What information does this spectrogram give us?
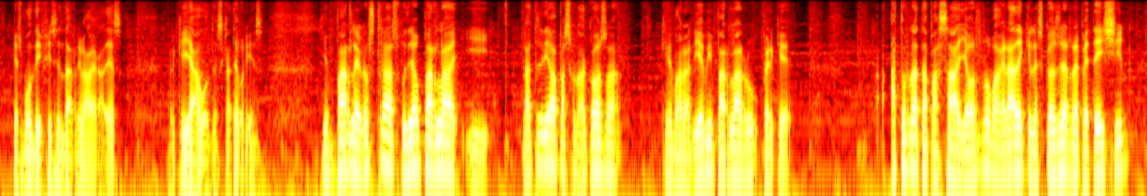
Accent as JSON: {"language": "Catalan", "town": "Balaguer", "region": "Catalonia", "country": "Spain", "said": "Jo sóc de Balaguer"}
